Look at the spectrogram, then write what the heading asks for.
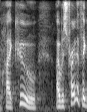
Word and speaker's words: HYCU: of syllables and so I said okay hiu is exactly haiku poem is exactly what we're trying to achieve it's the perfect metaphor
